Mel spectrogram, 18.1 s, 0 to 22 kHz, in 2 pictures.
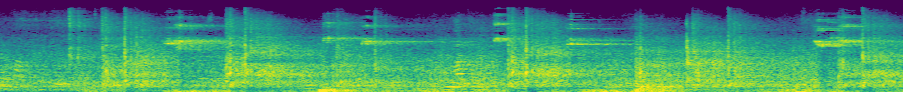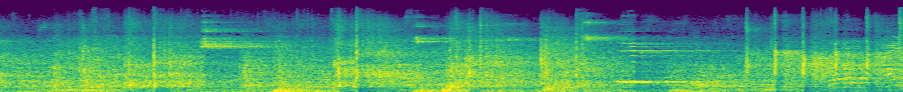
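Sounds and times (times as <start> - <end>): squash ball hits: 0.9 - 4.0, 4.9 - 15.1
shoes squeaking on wooden floor: 1.6 - 2.2, 3.1 - 6.5, 8.0 - 12.3, 13.0 - 15.5.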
